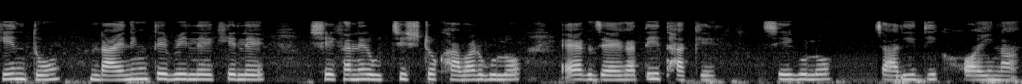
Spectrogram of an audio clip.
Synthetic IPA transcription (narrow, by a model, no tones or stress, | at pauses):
kint̪uɖajniŋʈ̪ebilekʰeleʃekʰaneɾutːɕiʃʈokʰaβaɾɡuloɛkd͡ʑaeɡat̪ejt̪ʰakeʃeɡulo | t͡ɕaɾid̪ikhɔena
